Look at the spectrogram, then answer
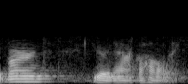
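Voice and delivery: soft, low and gentle. Retold or imitated. An inner voice speaks gently to Burns, soft and low. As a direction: say it like a quiet inner voice. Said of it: "that gentle voice".

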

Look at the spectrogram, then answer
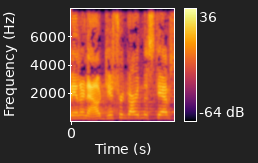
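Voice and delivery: normal talking voice

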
